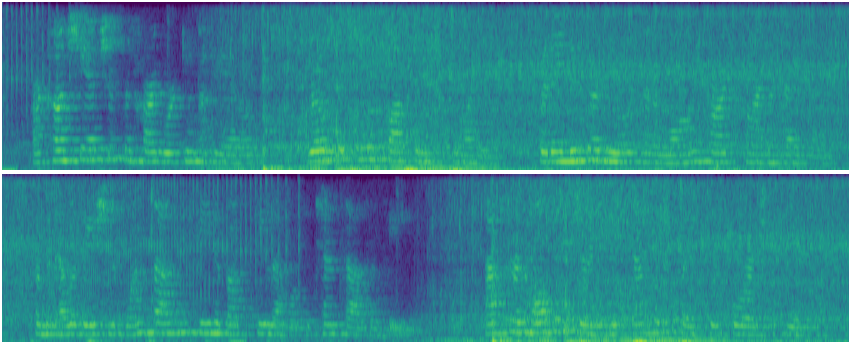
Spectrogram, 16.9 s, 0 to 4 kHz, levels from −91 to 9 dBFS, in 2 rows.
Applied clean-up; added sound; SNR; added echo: none; Bicycle; -1 dB; reverberation time 0.6 s.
